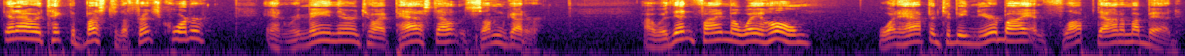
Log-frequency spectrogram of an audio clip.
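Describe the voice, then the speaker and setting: A man's voice: fairly high pitch, big pitch swings, moderate pace. A man narrating a first-person memoir as an audiobook reader, telling the story from a script.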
